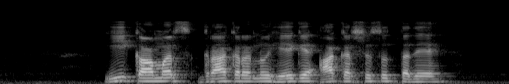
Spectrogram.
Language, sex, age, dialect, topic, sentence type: Kannada, male, 31-35, Mysore Kannada, agriculture, question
